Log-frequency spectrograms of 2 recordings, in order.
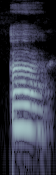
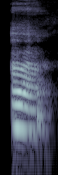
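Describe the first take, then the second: Both takes have the same delivery.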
